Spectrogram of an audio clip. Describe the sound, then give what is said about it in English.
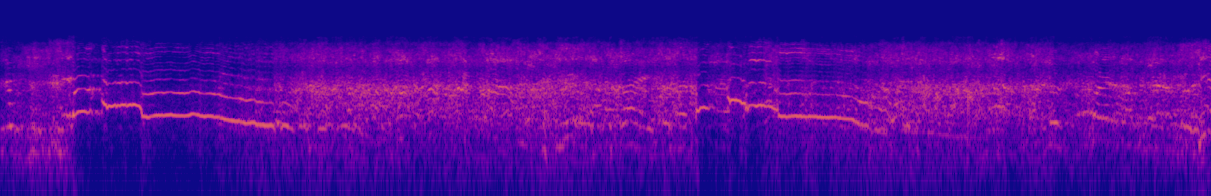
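A rooster crows twice in the dark to the hen house, loud, each call a strained rising then falling cry, the second about six seconds after the first, over a constant hiss of background noise. “When he crow, imagine this in wings.”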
